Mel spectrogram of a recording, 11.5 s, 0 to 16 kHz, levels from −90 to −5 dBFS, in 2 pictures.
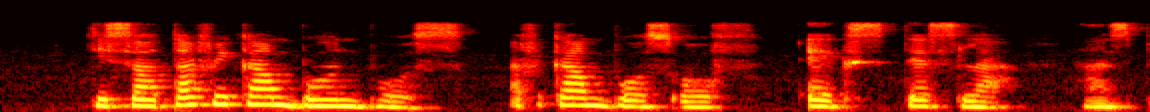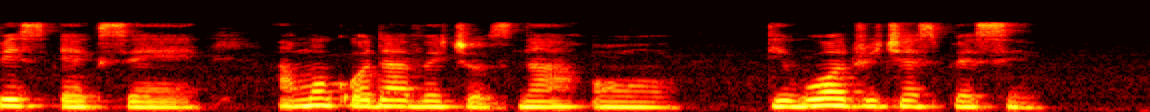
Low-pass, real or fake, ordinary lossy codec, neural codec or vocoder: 7.2 kHz; real; AAC, 64 kbps; none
